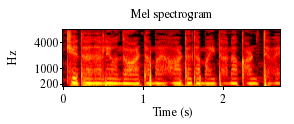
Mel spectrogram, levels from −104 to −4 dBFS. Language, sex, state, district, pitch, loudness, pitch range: Kannada, female, Karnataka, Mysore, 240 Hz, -37 LUFS, 235-245 Hz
